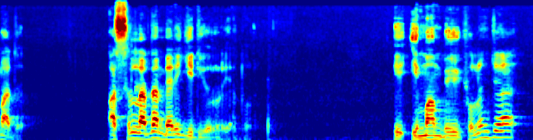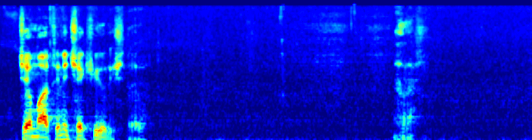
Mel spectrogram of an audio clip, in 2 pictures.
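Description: A middle-aged man speaks calmly through a clip-on microphone, pausing between phrases.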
